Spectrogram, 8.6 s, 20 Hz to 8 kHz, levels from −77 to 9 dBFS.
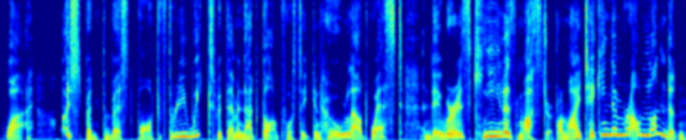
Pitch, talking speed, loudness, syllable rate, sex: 190 Hz, 210 wpm, -20 LUFS, 4.7 syllables/s, female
